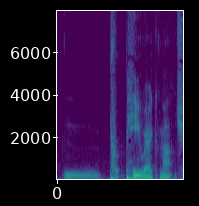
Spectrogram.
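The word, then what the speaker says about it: preg_match: this username so um we say uh PG match is how it should be pronounced uh if this equals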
